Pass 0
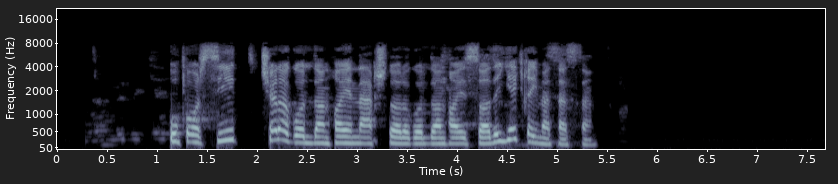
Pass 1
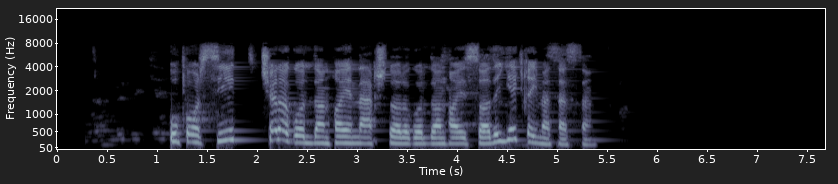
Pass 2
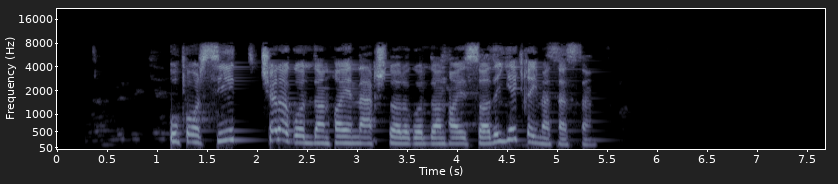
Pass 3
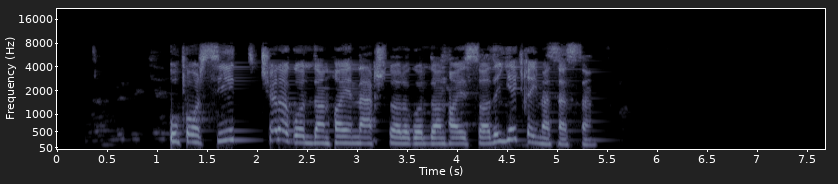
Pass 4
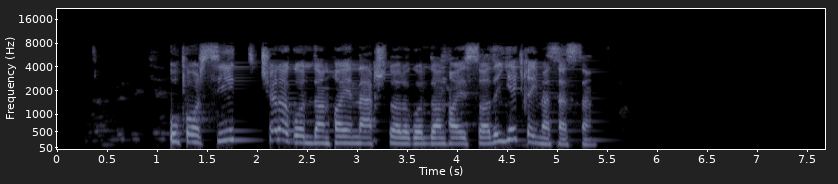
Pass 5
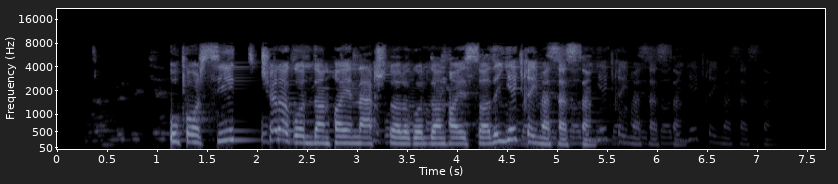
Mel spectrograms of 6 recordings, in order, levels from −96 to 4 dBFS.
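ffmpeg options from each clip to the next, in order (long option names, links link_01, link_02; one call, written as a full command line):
ffmpeg -i in.wav -af "bandreject=frequency=265.5:width_type=h:width=4,bandreject=frequency=531:width_type=h:width=4,bandreject=frequency=796.5:width_type=h:width=4,bandreject=frequency=1062:width_type=h:width=4,bandreject=frequency=1327.5:width_type=h:width=4,bandreject=frequency=1593:width_type=h:width=4,bandreject=frequency=1858.5:width_type=h:width=4,bandreject=frequency=2124:width_type=h:width=4,bandreject=frequency=2389.5:width_type=h:width=4,bandreject=frequency=2655:width_type=h:width=4,bandreject=frequency=2920.5:width_type=h:width=4,bandreject=frequency=3186:width_type=h:width=4,bandreject=frequency=3451.5:width_type=h:width=4,bandreject=frequency=3717:width_type=h:width=4,bandreject=frequency=3982.5:width_type=h:width=4,bandreject=frequency=4248:width_type=h:width=4,bandreject=frequency=4513.5:width_type=h:width=4,bandreject=frequency=4779:width_type=h:width=4,volume=-5.5dB" out.wav
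ffmpeg -i in.wav -af "crystalizer=i=5:c=0,volume=-5.5dB" out.wav
ffmpeg -i in.wav -af "acompressor=threshold=-36dB:ratio=6" out.wav
ffmpeg -i in.wav -af anull out.wav
ffmpeg -i in.wav -af "aecho=1:1:907|1814:0.0891|0.0196" out.wav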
